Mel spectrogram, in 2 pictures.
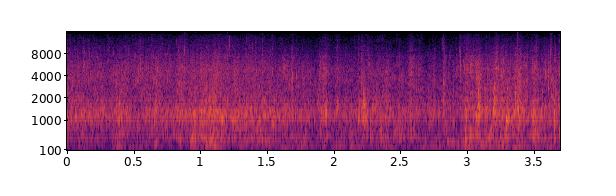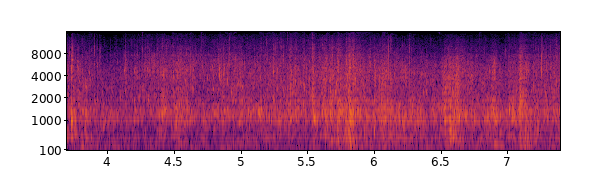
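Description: Small waves lapping and splashing against shoreline rocks: a steady wash of water with many small splashes, a little louder about three seconds in.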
